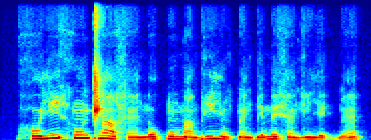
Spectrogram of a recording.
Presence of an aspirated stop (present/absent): absent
